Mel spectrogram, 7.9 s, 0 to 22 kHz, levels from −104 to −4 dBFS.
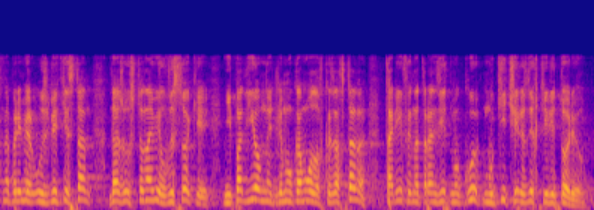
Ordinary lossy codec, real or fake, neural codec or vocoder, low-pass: none; fake; vocoder, 44.1 kHz, 128 mel bands, Pupu-Vocoder; 7.2 kHz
